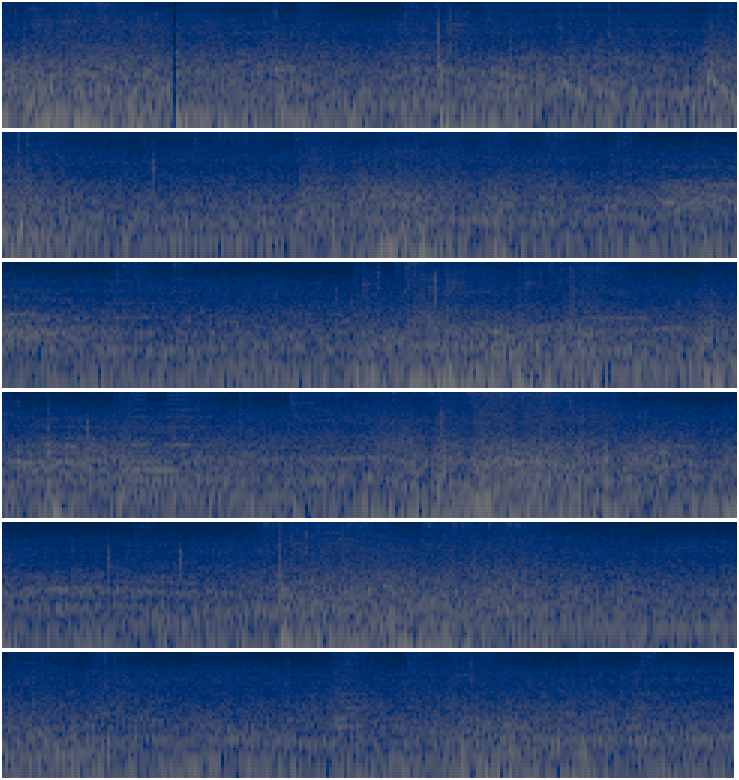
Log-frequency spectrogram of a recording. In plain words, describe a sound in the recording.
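Car engines hum steadily.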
